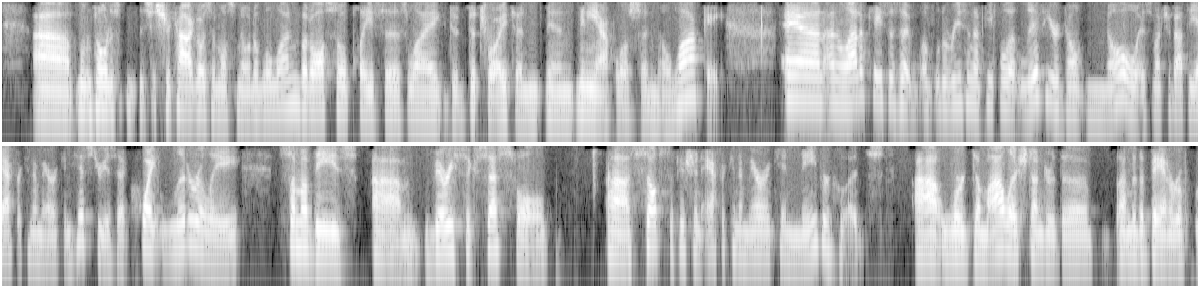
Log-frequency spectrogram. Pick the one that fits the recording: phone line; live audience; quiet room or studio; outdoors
phone line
